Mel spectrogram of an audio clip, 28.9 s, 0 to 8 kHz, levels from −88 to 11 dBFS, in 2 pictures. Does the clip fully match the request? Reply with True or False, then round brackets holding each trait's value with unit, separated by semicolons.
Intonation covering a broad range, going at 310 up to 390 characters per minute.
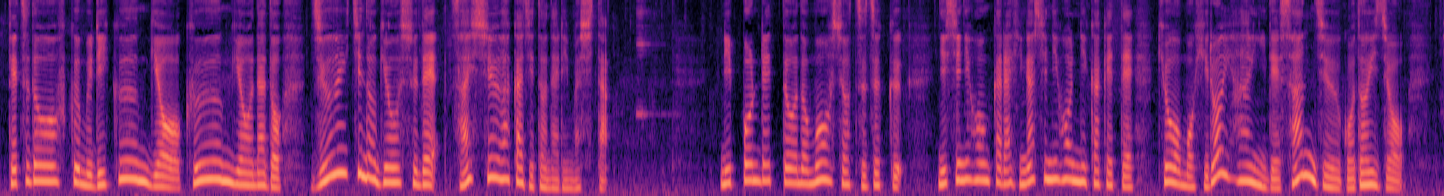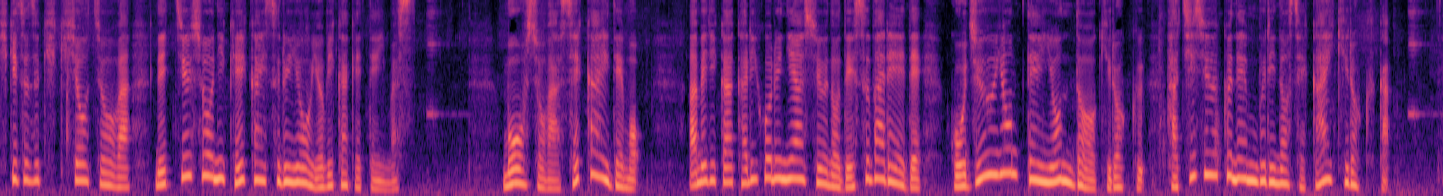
False (7.6 semitones; 260 characters per minute)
